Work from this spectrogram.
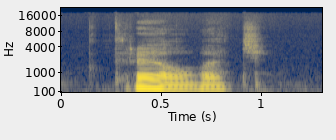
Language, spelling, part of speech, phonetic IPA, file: Polish, kreować, verb, [krɛˈɔvat͡ɕ], LL-Q809 (pol)-kreować.wav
